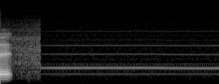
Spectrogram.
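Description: Steady faint hum of a few fixed high tones in the aircraft's headset intercom audio; a short hiss of the open intercom cuts off about half a second in.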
